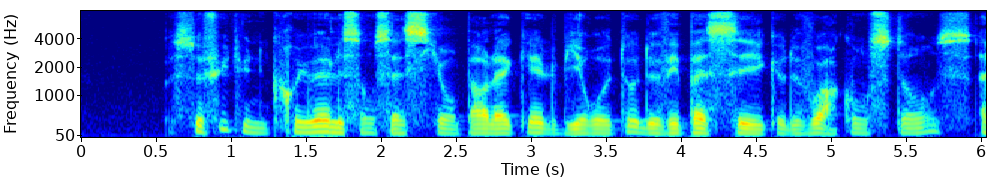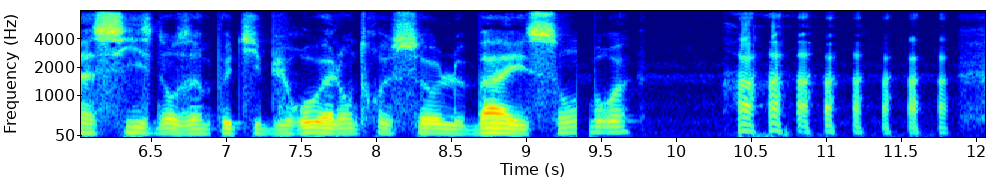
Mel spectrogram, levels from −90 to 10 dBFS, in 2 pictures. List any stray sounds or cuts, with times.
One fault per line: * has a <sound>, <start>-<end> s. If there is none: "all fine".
* has a dropout, 9.3-9.4 s
* has a laugh, 10.3-11.9 s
